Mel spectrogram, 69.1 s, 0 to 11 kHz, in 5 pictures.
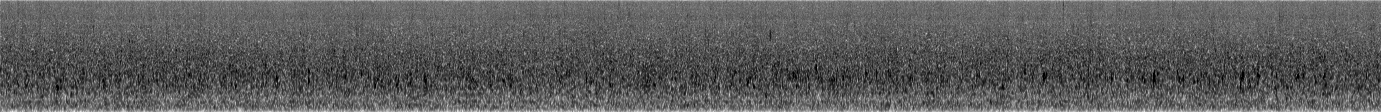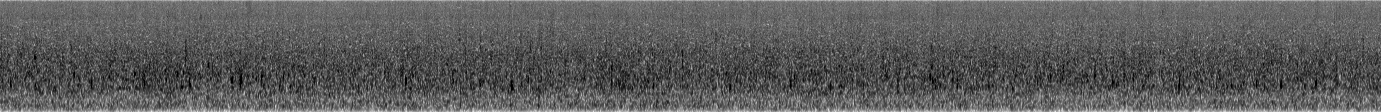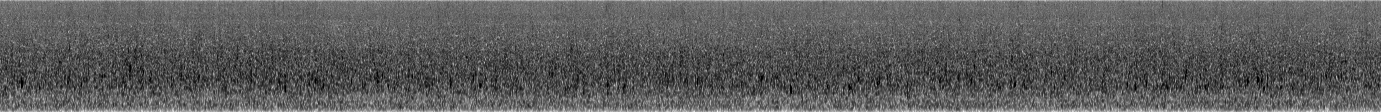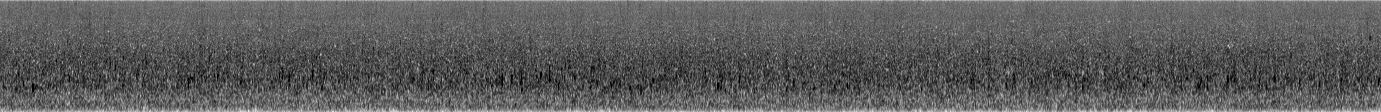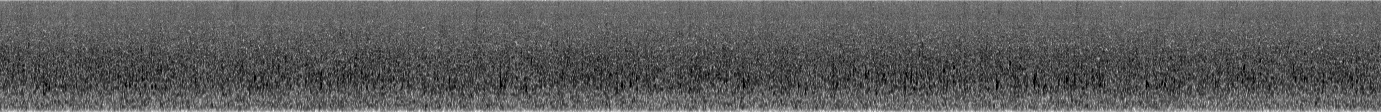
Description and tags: Creek River Further away
Normally this is a small creek in the forest - but this time after 4 Days of constant rain, the creek became a river - and ran wildly through the forest. This pack contains different recordings from further away and close up of the flowing creek. So could be useful for a nice soundmontage of getting closer to a waterstream or hearing iht from a distance.....
ambient, bavaria, creek, field-recording, flow, forest, gurgle, nature, river, stream, water, wild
